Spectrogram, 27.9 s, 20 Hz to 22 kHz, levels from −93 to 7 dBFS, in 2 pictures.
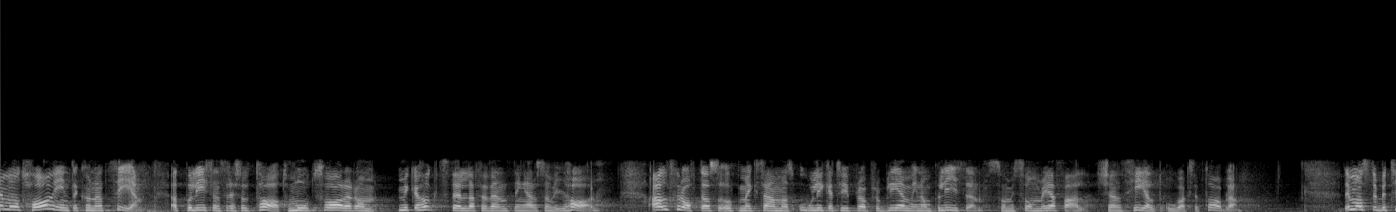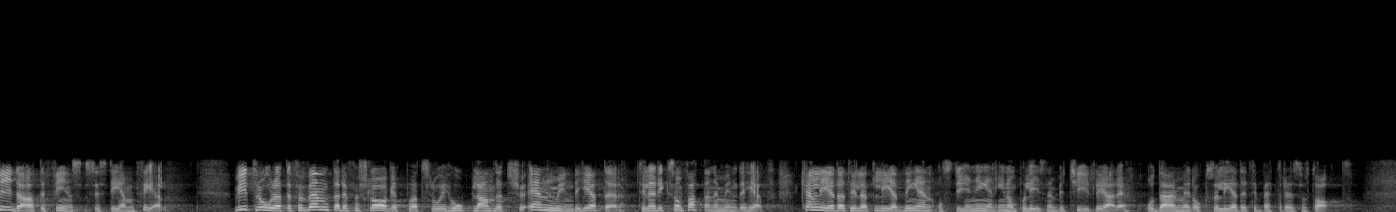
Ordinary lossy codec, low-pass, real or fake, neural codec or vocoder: none; 5.4 kHz; fake; vocoder, 44.1 kHz, 128 mel bands, Pupu-Vocoder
